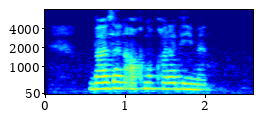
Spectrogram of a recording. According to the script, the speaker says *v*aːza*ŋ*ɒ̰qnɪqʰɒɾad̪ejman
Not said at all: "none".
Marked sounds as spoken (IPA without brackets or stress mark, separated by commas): b, n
